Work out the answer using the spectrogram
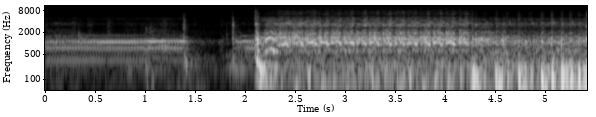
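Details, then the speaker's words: Cushman Truckster auction find being revived: catches after a few cranks and settles into a busy, slightly uneven run. It only keeps running with the choke fully in, which the owner sees as partly the problem, suggesting it is starving for fuel. "lucky it only runs with the choke all the way in so that's partially our problem"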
